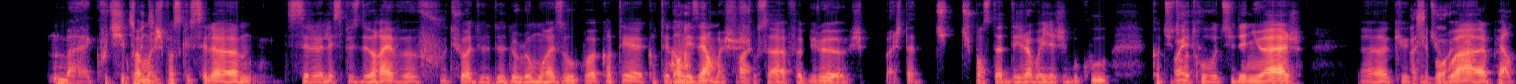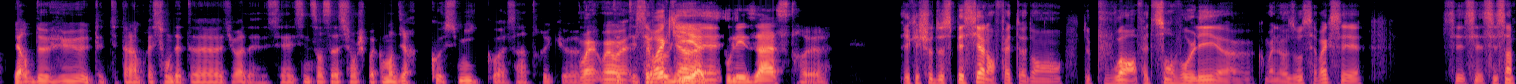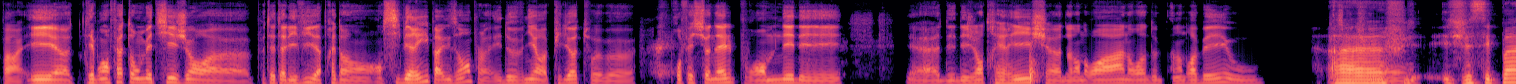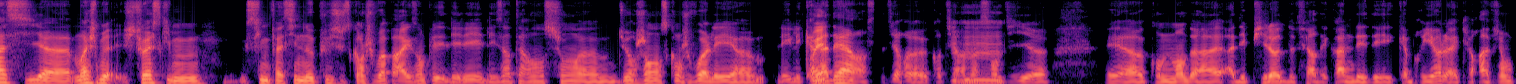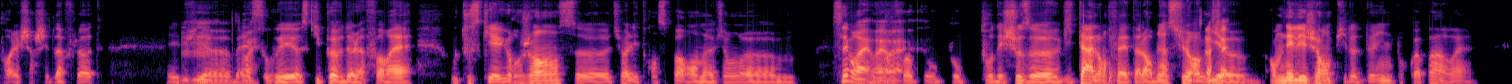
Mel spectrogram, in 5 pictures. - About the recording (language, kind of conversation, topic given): French, unstructured, Quel métier aimerais-tu faire plus tard ?
- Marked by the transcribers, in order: stressed: "cosmique"; other background noise; tapping; blowing; stressed: "vitales"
